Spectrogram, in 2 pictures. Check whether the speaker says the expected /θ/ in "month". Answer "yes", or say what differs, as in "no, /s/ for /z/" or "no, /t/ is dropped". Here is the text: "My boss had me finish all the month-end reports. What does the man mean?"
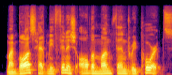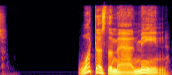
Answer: yes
